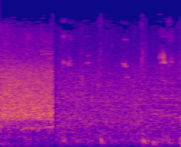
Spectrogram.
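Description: Home arena crowd cheering loudly for a made three-pointer, cut off abruptly under a second in. A quieter arena follows, with a basketball bounced a couple of times on the hardwood court.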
